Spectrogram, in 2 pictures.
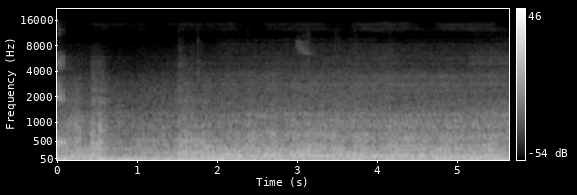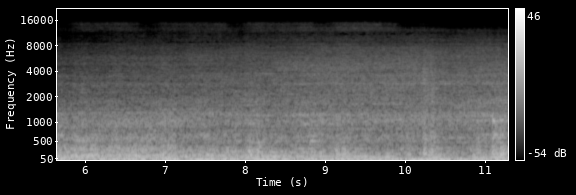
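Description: Steady low rumble of a JR Shikoku 8600 series electric train running, heard from inside the car.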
